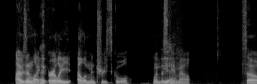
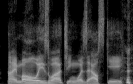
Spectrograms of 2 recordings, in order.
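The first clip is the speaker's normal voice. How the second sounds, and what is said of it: Impression of Roz from Monsters, Inc. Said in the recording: “do the voice of Ross ... That's a pretty good impression”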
